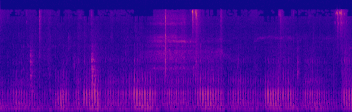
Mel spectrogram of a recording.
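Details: Kittens purring indoors in the morning as they wake their owner: a steady low rumbling purr pulsing in roughly one-second swells, with faint soft clicks and rustles.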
